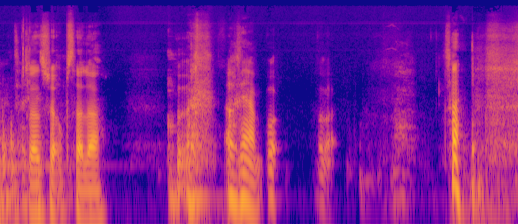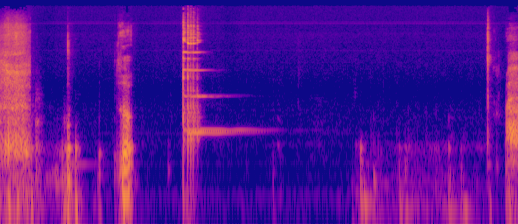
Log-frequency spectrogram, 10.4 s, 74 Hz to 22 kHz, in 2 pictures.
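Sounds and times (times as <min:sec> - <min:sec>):
speech: 0:00.2 - 0:01.1, 0:01.7 - 0:02.9, 0:04.4 - 0:05.3, 0:06.4 - 0:06.6
glasses clinking in a toast: 0:07.0 - 0:07.8.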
